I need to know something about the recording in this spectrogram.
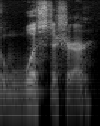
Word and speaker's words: Worcestershire: It's pronounced Worcestershire.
